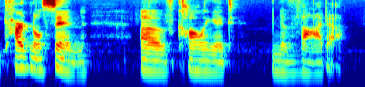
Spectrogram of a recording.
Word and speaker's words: Nevada: Angela does the cardinal sin of calling it Nevada. She does. She does. I understand. She's British. She has a certain way of pronouncing vowels. Nevada.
